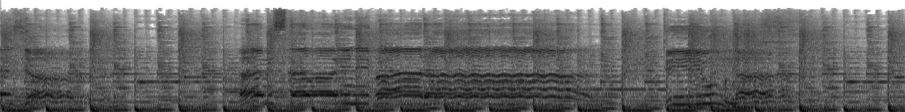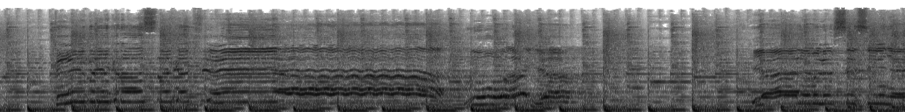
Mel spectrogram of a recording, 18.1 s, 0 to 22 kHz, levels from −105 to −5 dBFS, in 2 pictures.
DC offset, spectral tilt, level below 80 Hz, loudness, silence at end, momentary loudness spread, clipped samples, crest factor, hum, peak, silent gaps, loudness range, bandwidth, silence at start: under 0.1%; -3.5 dB/octave; -20 dBFS; -13 LUFS; 0 s; 7 LU; under 0.1%; 12 dB; none; 0 dBFS; none; 3 LU; 16.5 kHz; 0 s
